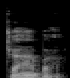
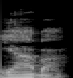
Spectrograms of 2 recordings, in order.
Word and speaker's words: Yaba: His name is Jaba. No, they're saying Yaba. So, they're not pronouncing the J as like in Jabba the hut.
